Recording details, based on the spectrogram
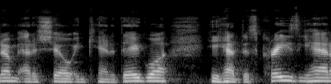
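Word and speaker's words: Canandaigua: Yeah, Did I say it right, Canadaigua? Yeah, Canadaigua, that's right.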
